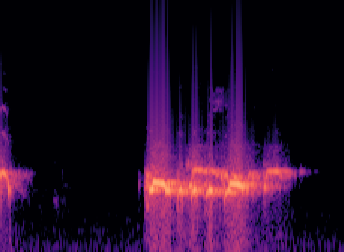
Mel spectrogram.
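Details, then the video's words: One long rolling phrase of rapid, throaty pulsed coos from a zebra dove with a crystal-clear voice, used as a lure to coax other doves into song, in clean silence. "Pancingan suara burung perkutut - suara kristal"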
